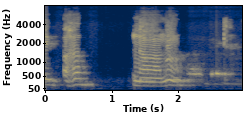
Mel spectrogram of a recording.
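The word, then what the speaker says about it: अह्नाम्: ऊ परर अ नाम नाम ये गलत है नाम ये सही है क्योंकि हलंत लगा हुआ है मेरे साथ बोलेंगे अह नाम नाम अरे मुझसे फिर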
